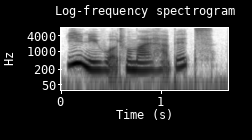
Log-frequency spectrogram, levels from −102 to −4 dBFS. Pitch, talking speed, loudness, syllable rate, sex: 220 Hz, 215 wpm, -16 LUFS, 5.5 syllables/s, female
